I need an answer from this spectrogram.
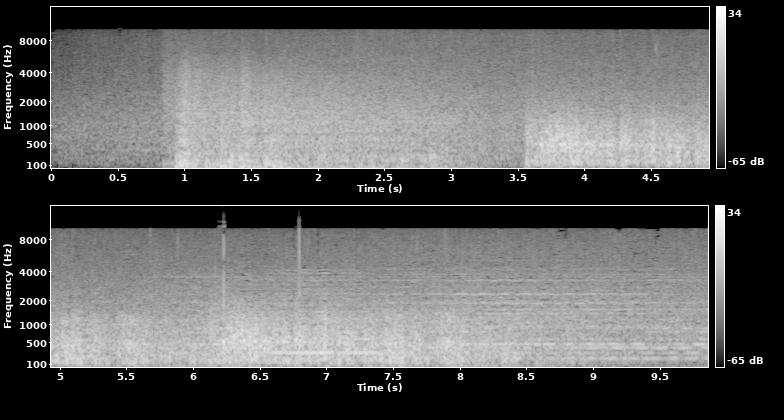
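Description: Thunderstorm: steady rain fading in, with a sudden thunderclap about a second in and a second surge of thunder at about three and a half seconds, rumbling on under the rain.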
